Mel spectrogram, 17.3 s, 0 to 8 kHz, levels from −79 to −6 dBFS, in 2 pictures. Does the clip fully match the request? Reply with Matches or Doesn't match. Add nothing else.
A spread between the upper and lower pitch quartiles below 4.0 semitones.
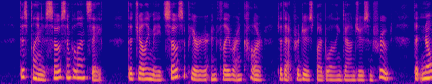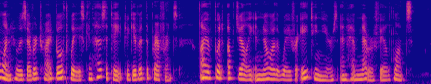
Doesn't match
